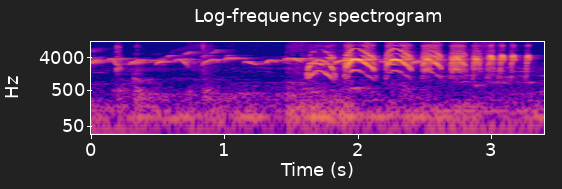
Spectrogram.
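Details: Kaso-kaso bird song, played to prompt caged birds to start singing: a run of thin, high whistled notes, then a fast series of loud arched, slurred notes that ends in quick, evenly spaced chips.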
